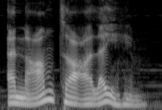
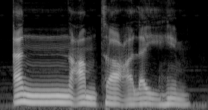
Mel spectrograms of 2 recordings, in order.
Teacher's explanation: Now, if there is a noon sakin or tanween followed by these six throat letters, which are known as letters of idhar, then you pronounce the noon or tanween clearly without ghunna or ikhfa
